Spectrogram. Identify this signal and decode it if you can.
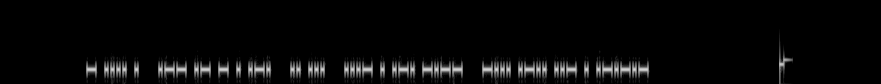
Morse code, heard as a keyed tone, about 40 wpm, 700 Hz. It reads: THE WATER IS VERY BLUE.
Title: Sentences from Top 1000 Words - Review Part 3 - 40wpm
